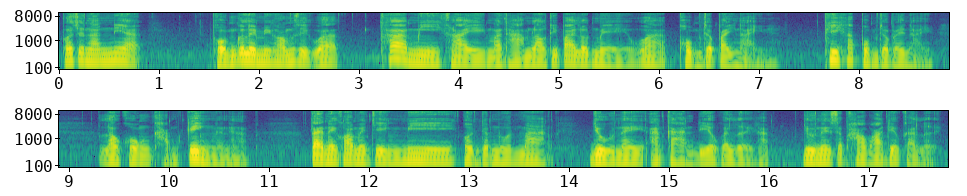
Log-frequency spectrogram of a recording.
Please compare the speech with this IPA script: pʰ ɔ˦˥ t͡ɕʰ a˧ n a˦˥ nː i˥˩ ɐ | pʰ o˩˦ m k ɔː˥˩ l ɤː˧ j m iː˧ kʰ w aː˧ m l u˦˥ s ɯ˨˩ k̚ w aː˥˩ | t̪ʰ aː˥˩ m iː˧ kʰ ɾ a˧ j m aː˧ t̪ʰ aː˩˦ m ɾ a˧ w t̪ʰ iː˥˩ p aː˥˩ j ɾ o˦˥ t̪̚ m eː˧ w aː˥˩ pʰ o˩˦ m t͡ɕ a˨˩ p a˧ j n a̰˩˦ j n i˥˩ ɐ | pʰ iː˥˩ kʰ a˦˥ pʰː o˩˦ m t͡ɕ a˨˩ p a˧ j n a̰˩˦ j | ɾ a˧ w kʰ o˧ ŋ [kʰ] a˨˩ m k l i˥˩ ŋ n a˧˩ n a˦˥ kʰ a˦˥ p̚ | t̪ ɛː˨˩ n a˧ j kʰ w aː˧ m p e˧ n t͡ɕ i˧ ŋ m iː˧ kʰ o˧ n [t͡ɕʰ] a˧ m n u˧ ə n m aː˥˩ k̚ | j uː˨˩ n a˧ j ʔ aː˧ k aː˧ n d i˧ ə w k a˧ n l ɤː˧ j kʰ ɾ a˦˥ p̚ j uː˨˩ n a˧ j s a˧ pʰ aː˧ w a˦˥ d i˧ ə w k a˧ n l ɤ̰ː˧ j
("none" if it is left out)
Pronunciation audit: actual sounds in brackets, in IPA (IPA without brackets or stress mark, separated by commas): kʰ, t͡ɕ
